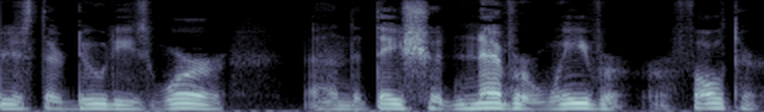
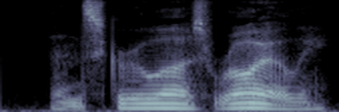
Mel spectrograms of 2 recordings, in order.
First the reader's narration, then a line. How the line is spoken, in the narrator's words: Jess said under his breath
